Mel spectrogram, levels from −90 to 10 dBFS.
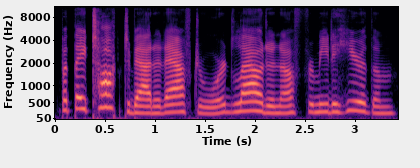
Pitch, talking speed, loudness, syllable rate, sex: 230 Hz, 225 wpm, -17 LUFS, 5.4 syllables/s, female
